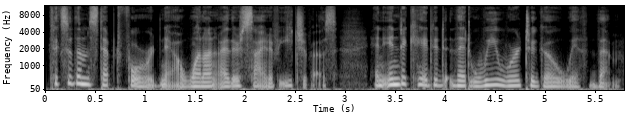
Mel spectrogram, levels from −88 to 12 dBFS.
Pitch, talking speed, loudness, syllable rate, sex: 195 Hz, 240 wpm, -19 LUFS, 5.9 syllables/s, female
